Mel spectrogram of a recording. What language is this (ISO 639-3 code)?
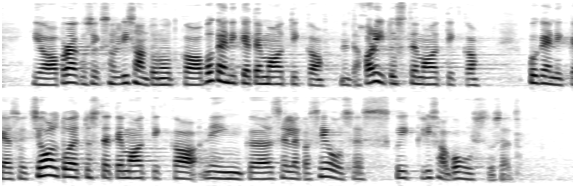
est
